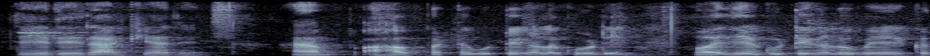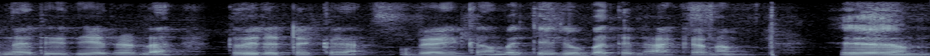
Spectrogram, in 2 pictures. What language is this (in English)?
Malayalam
